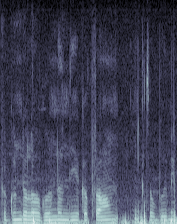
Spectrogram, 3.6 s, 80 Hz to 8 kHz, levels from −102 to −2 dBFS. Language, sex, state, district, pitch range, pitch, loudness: Telugu, male, Andhra Pradesh, Sri Satya Sai, 120-125 Hz, 120 Hz, -21 LUFS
